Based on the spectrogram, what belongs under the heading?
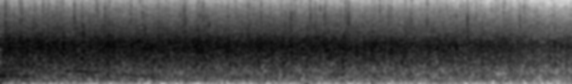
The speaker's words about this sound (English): Come on, let's give the Lord a big hand. Amen. Come on, somebody shout hallelujah. Go ahead and give God a big clap. Hallelujah.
